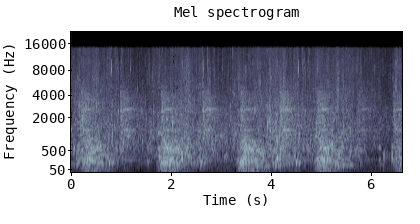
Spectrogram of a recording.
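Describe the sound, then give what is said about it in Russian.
Rowers pull the long oars of a trireme ship, the 'Triera', through water at a quicker pace on the helmsman's order, in a steady rhythm, each stroke a broad splashing swell repeating roughly every one and a half seconds, fairly loud with no voices. “Дядя Кузя, грибцы заработали веснами быстрее.”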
